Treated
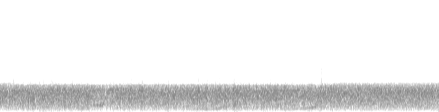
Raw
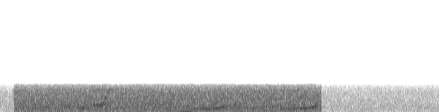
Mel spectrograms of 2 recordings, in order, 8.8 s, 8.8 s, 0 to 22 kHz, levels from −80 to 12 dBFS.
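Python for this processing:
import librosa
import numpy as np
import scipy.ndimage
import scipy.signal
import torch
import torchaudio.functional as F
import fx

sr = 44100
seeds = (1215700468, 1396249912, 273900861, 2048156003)

y = scipy.signal.sosfilt(scipy.signal.butter(2, 850.0, 'highpass', fs=sr, output='sos'), x)
y = fx.over_compress(y, sr, threshold_db=-47.0, ratio=-1.0)
y = F.gain(torch.from_numpy(y), 8.5).numpy()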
